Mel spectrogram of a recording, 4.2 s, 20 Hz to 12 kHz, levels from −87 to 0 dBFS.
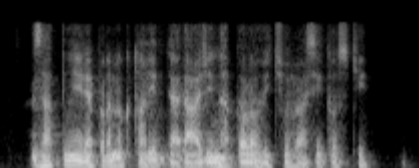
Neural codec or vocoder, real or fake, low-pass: codec, 16 kHz, 0.5 kbps, FunCodec, trained on Chinese and English, 25 frames a second; fake; 7.2 kHz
